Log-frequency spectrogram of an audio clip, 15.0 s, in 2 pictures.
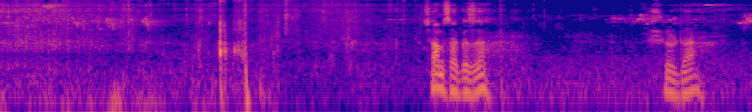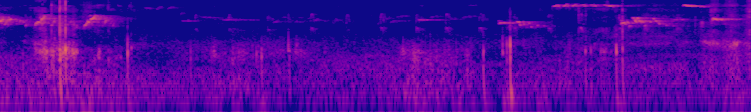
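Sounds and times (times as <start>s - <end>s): rustle: 0.0s - 4.4s
small birds chirping: 0.0s - 15.0s.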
